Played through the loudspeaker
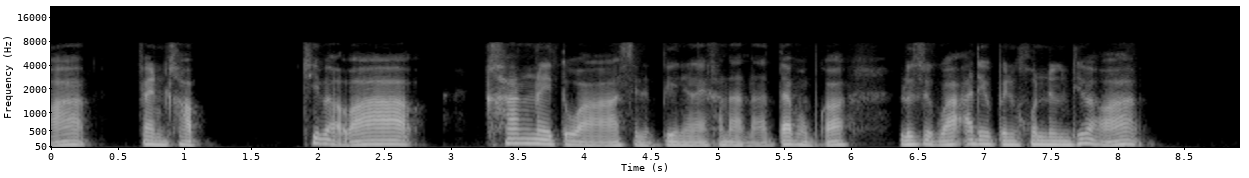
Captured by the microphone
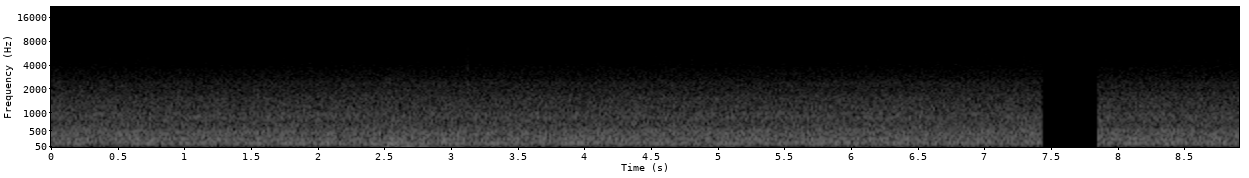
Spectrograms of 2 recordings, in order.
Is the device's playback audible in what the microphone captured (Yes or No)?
No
